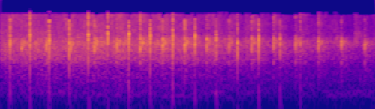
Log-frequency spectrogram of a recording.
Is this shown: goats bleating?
no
